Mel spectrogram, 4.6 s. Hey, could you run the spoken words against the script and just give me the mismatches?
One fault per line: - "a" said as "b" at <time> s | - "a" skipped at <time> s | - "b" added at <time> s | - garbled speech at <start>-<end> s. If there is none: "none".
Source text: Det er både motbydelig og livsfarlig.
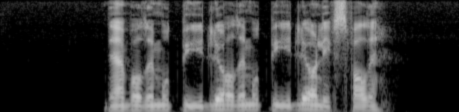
- "både motbydelig" added at 2.3 s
